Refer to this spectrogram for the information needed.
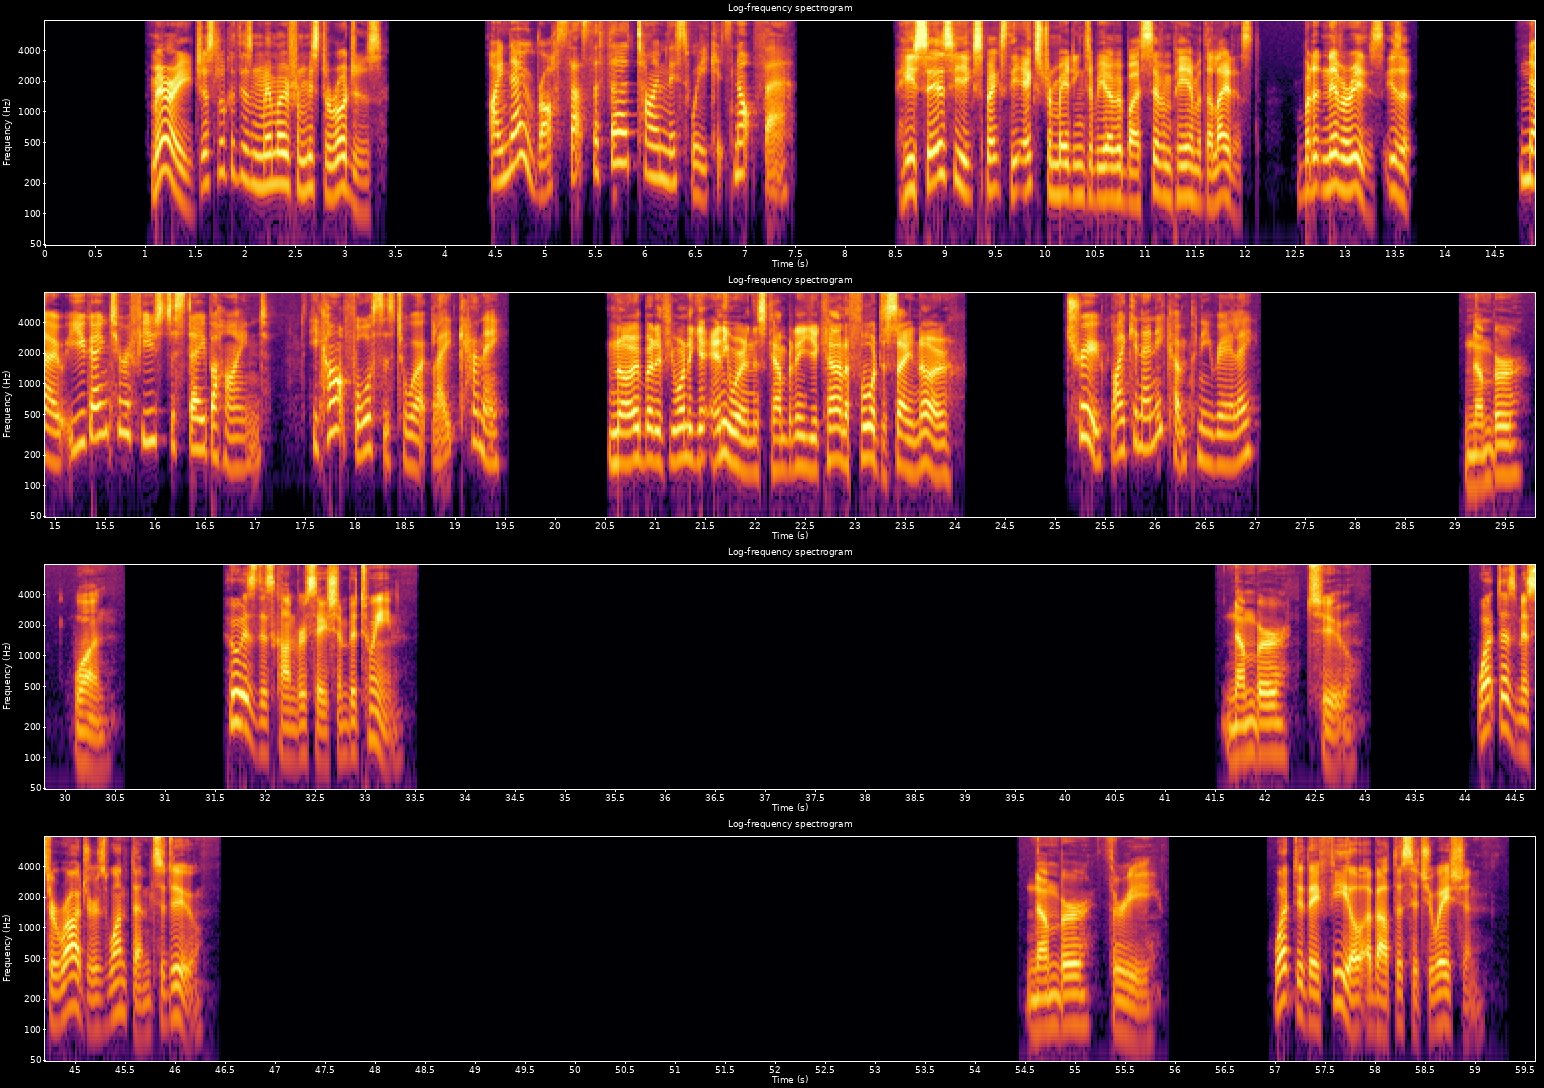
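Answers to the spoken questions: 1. Two co-workers, Mary and Ross
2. Stay late for an extra meeting
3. It's unfair, but they can't afford to refuse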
